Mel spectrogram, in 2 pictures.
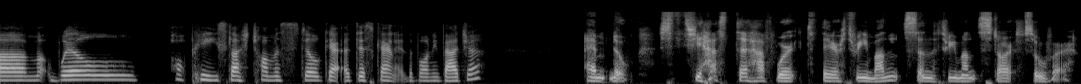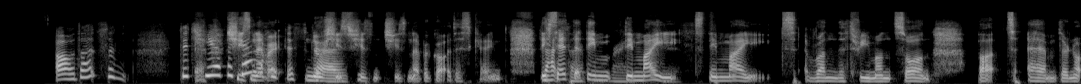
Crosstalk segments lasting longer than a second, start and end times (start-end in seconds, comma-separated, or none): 12.8-14.5, 16.2-17.9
